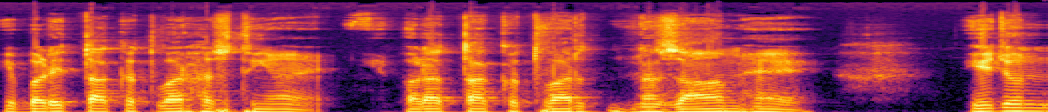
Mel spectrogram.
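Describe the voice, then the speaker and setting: A man's voice: fairly low pitch, a little mellow. A man, a Sufi spiritual guide, telling a story in a religious talk and acting out the dialogue in quoted voices.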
